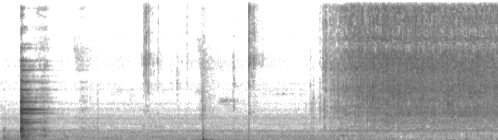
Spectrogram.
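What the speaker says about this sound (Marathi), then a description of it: "तेलावर आपण छान अशा भाज्या परतून घेऊया म्हणजे त्या थोड्या मऊ होतील" Chopped vegetables hit hot oil in a kadhai, a loud sizzle erupting after a few scattered clinks and taps, then settling into a steady, bright frying hiss that holds to the end.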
